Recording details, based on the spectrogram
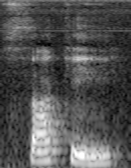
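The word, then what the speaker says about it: Psaki: played the role of jen saki p s which is silent p p s a k i who is the white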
